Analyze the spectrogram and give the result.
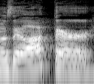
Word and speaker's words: Mozeliak: John Mozeliak, he is their president of baseball operations.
